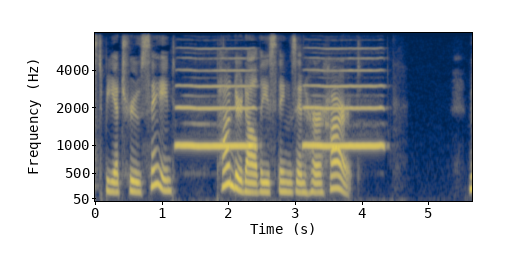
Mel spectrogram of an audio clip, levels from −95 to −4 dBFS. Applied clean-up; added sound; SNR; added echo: none; Wind instrument, woodwind instrument; -1 dB; none.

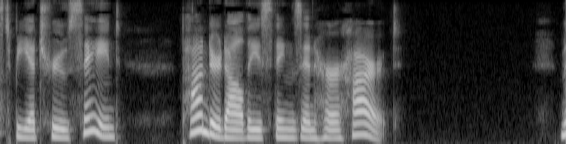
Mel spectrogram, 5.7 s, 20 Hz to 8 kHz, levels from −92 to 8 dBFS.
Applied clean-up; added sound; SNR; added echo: none; none; none; none.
